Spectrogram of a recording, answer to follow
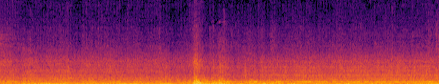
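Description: Bicycle ride on rough asphalt: a steady rolling rumble of tyres and wind on the action camera's microphone, with one sharp knock about halfway through as the bike jolts over a bump.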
